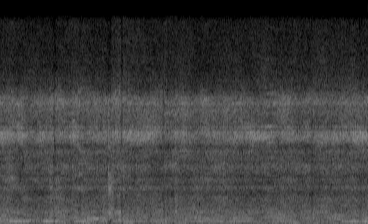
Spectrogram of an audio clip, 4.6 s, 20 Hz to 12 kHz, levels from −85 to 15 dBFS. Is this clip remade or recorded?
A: remade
